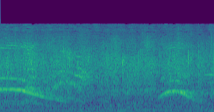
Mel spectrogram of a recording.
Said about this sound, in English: Oh, clap your hands, people. In the house of God.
